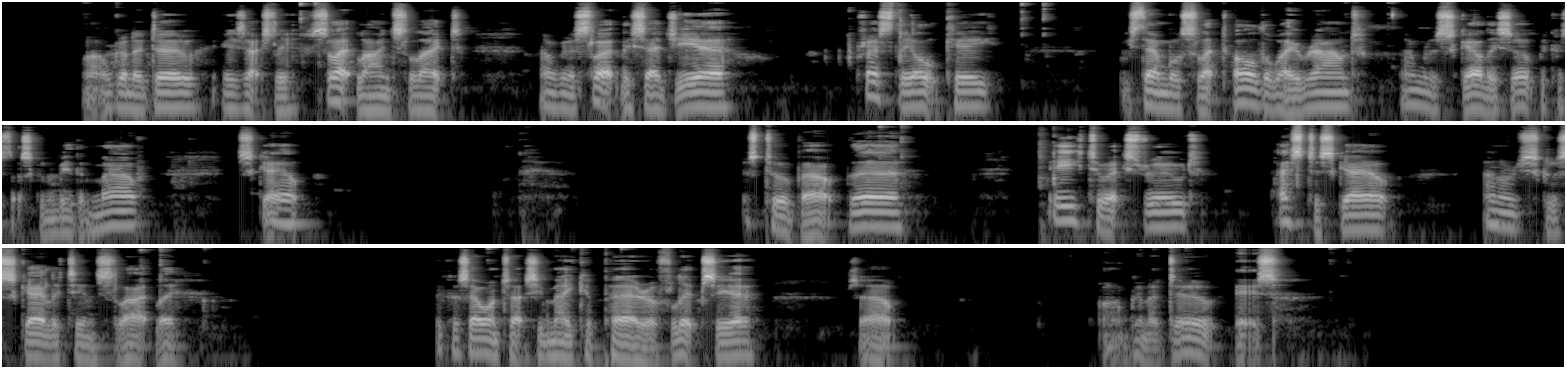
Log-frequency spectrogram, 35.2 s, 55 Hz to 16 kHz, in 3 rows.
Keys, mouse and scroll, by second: 0.4 middle click, 0.6 middle click, 2.3 click, 3.0 middle click, 3.1 middle click, 7.8 scroll, 7.8 alt+click, 9.6-10.1 scroll, 10.4-11.0 scroll, 13.0 s, 18.5 click, 19.5 e, 21.3 s, 24.6 click, 25.6 middle click, 27.4 middle click, 28.1 middle click, 28.3-29.6 scroll down 1, 33.4 middle click, 34.8 middle click.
